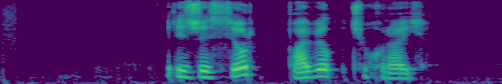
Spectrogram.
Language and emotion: Russian, neutral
